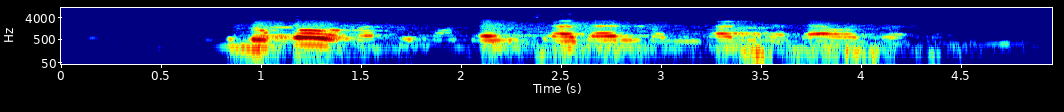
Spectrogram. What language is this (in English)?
Swahili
